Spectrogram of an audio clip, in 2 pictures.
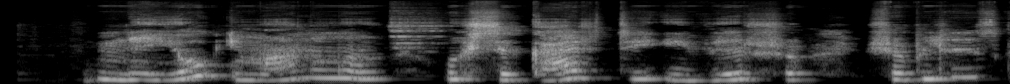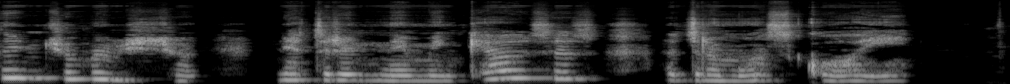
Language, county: Lithuanian, Klaipėda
